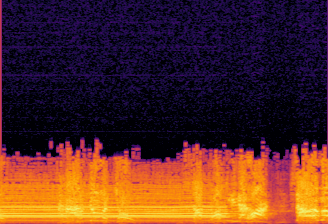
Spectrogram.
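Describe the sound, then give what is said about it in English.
A car horn blares in one steady, unbroken tone for over three seconds, cuts out briefly, then resumes just as loud, with voices talking over it. “Honking that horn.”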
